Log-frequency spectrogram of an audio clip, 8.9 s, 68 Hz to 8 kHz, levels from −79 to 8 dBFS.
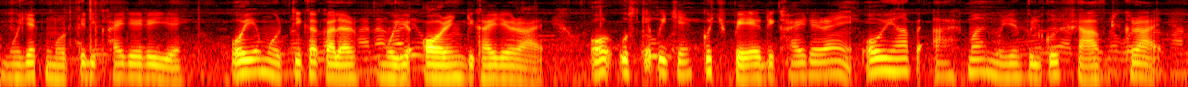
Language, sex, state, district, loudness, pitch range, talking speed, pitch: Hindi, male, Chhattisgarh, Kabirdham, -20 LUFS, 120-145 Hz, 250 wpm, 130 Hz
